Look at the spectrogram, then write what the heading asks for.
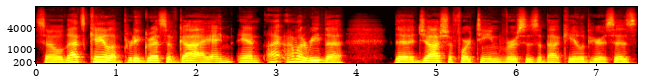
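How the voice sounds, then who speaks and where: At a moderate pace, a man with an unremarkable speaking voice talks in a medium pitch over a quiet background. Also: ordinary pitch variation. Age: 60s. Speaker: pastor. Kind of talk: casual Bible discussion podcast.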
